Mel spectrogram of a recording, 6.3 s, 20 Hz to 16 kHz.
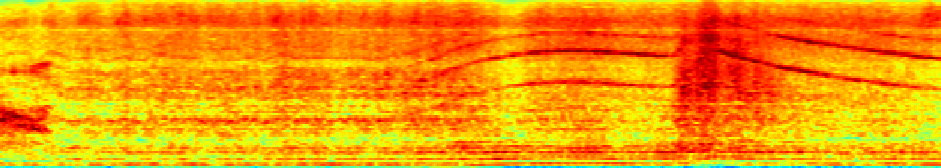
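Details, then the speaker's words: LQ9 408 stroked LS V8 in a GTO, first start with a new Magnuson TVS 2300 supercharger, untuned: loud, lumpy but steady idle; a blip brings rising then falling blower whine before it settles back cleanly. "How can it just crank up and run that good?"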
